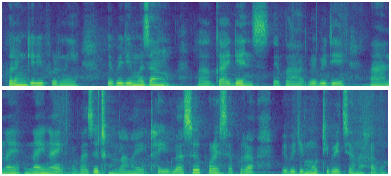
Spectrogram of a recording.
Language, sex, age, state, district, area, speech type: Bodo, female, 30-45, Assam, Udalguri, urban, spontaneous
